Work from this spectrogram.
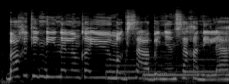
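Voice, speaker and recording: A woman's voice: high voice, animated, rapid-fire, pushed and bright, exaggerated voice. An actress playing a hurt, resentful grown daughter reproaching her father in an emotional radio drama. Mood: reproachful. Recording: dramatic music behind the voice. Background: music.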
